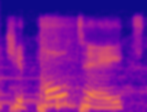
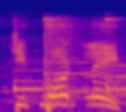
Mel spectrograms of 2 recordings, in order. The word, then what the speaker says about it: Chipotle: And please don't say Chipotle because it's Chipotle. It rhymes like the corn with mayonnaise.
